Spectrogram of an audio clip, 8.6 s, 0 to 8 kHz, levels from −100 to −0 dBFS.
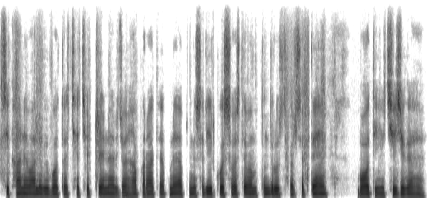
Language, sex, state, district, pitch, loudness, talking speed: Hindi, male, Bihar, Jahanabad, 105 Hz, -19 LUFS, 180 wpm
